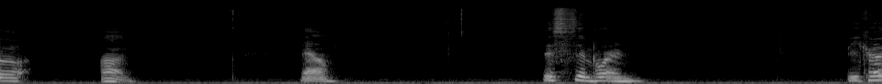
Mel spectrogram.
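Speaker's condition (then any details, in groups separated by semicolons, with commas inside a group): Cerebral palsy, spastic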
